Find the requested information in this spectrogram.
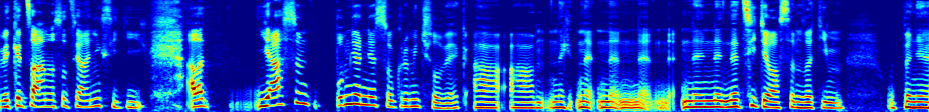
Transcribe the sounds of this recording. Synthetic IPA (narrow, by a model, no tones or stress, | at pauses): vɪkɛt͡saːnaso̞t͡sɪjaːlɲiːxsiːciːxʔa̰lɛ | jaːsɛmpomɲɛɾɲɛso̞wkɾo̞miːt͡ʃlo̞vjɛkʔaanɛnɛ̰nɛ̰nɛ̰ɛnɛnɛnɛt͡siːcɪlasɛmzaciːm | ʔuːpl̩ɲɛ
